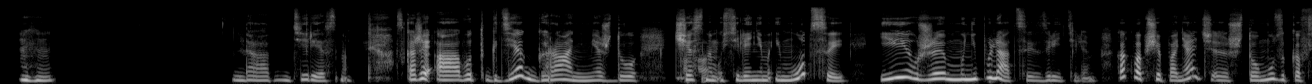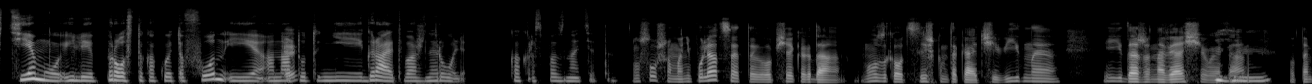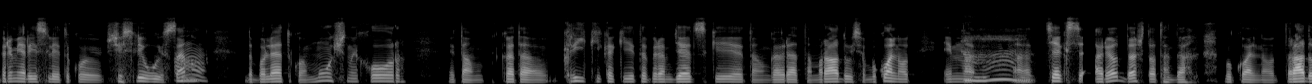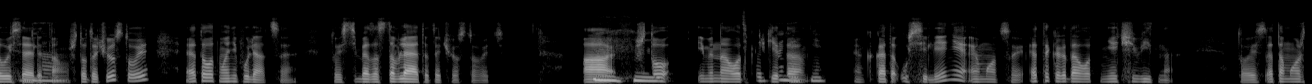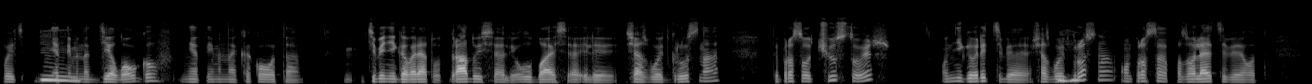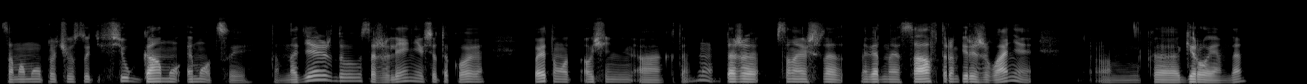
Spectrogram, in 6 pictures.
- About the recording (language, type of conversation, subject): Russian, podcast, Как хороший саундтрек помогает рассказу в фильме?
- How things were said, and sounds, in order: other background noise; tapping; drawn out: "А!"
